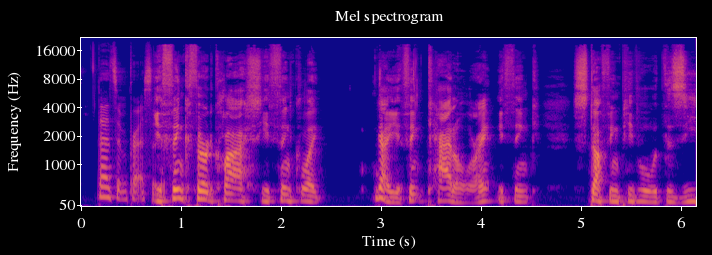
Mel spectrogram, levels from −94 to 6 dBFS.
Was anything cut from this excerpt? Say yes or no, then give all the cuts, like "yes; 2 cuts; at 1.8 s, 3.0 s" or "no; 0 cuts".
no; 0 cuts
